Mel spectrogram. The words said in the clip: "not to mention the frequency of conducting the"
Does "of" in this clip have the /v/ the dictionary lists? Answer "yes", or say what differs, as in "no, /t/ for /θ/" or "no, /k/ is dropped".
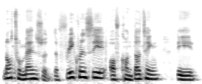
no, /f/ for /v/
